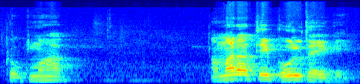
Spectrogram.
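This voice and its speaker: A man's voice: fairly high pitch, animated, moderate pace, close to an everyday voice. Guy acting as sorry grown son, sincere, apologizing, echoey room. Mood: apologetic. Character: remorseful grown son seeking to mend ties. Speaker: son of the family. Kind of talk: family drama acting. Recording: roomy echo.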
